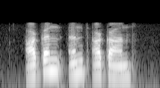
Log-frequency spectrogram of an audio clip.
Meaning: eye for an eye
- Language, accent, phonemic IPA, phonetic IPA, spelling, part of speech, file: Armenian, Eastern Armenian, /ˈɑkən əntʰ ɑˈkɑn/, [ɑ́kən əntʰ ɑkɑ́n], ակն ընդ ական, phrase, Hy-ակն ընդ ական.ogg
